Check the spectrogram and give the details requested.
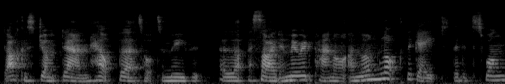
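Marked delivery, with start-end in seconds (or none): none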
